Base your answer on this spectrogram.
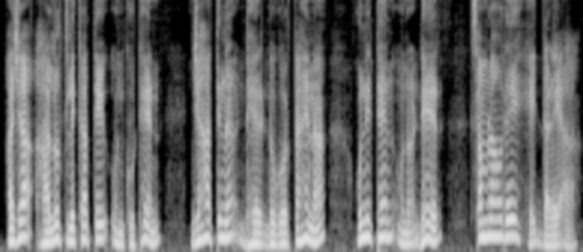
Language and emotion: Santali, neutral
